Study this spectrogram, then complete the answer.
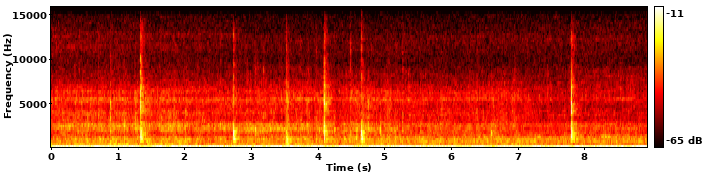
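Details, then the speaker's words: Model railroad reverse loop, AR1 auto-reverser during wiring test; sharp irregular relay clicks, about seven in nine seconds, over a steady low hum, clicking when it shouldn't; sensitivity needs adjusting; auto-reverser chattering. "i think there's something wrong with the 8r1 because it's clicking too many times you shouldn't be clicking right now you guys hear that you just need to adjust the sensitivity a bit more"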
